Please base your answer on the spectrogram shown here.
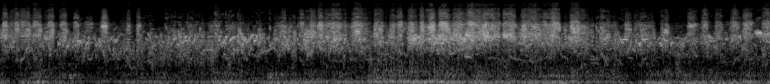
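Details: A colony of budgerigars in an aviary keeps up an unbroken, bright twittering, with many short chirps repeated in quick succession and a gentle rise in loudness mid-way.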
